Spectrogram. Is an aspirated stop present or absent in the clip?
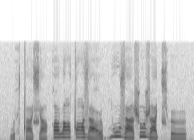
present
